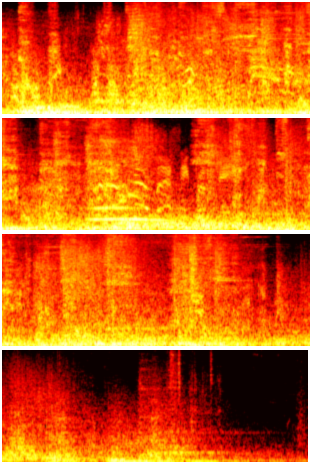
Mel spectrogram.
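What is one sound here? Swords clash and clang in a fierce fight.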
